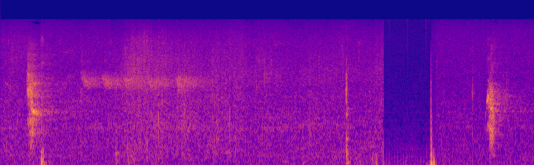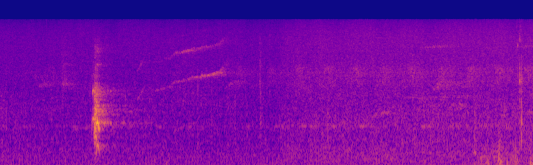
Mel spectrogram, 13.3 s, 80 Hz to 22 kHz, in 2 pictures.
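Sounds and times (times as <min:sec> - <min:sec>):
hiss: 0:00.0 - 0:13.3
animal barking: 0:00.3 - 0:00.8, 0:06.0 - 0:06.5, 0:07.8 - 0:08.3.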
